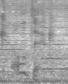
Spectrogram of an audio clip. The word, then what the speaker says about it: Celdic: The next stop is Celdic. Okay, it's a hard C.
